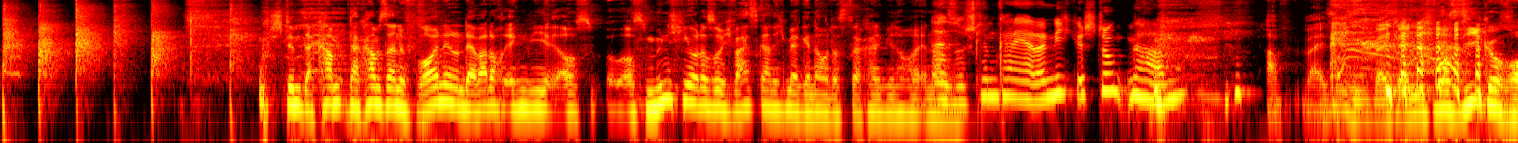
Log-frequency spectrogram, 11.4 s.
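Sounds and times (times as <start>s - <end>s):
rhythmic slapping claps of hands smacking on skin: 0.0s - 3.2s
speech: 1.9s - 11.3s
laughter: 2.0s - 2.9s, 10.0s - 11.3s.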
